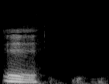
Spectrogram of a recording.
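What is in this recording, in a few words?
"o hosszu ekezetes", Hungarian pronunciation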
